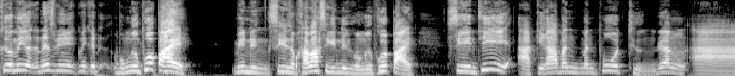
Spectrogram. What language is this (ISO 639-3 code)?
tha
